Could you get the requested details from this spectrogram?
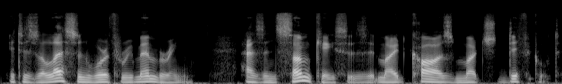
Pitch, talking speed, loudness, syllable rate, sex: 105 Hz, 160 wpm, -20 LUFS, 4.8 syllables/s, male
